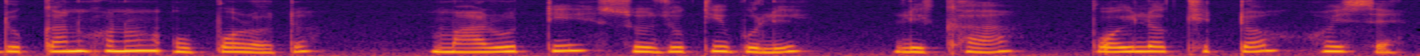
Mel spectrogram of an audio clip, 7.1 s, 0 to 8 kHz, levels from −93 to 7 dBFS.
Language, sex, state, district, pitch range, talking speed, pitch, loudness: Assamese, female, Assam, Sonitpur, 230-260 Hz, 70 wpm, 245 Hz, -14 LUFS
